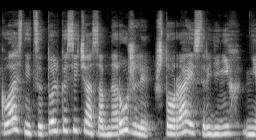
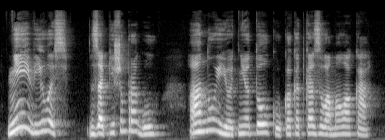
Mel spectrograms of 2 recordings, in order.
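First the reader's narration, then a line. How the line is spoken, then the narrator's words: Grumbling. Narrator (Russian): проворчала Лариса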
